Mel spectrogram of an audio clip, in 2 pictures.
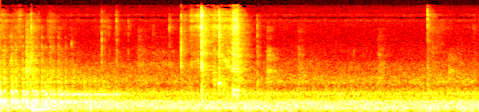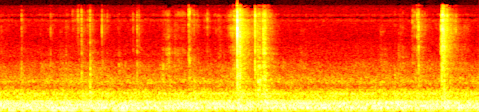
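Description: Paper tape crinkles and rustles as it is peeled and pressed down.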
